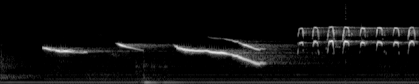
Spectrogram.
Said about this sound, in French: Des chants, on va dire, universels qu'on rencontre chez tous les étourneaux du monde, en tout cas les étourneaux mâles, qui sont euh, les sifflements mentionnés euh, ici, en haut, la classe 1.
